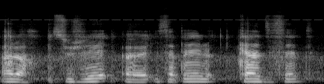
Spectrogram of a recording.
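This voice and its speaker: Hosting a reaction video, a man delivers casual, slangy live commentary, translating on the fly and hesitating and correcting himself as he goes. His voice sits at medium pitch with a level tone and a measured pace. The background is clearly noisy.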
